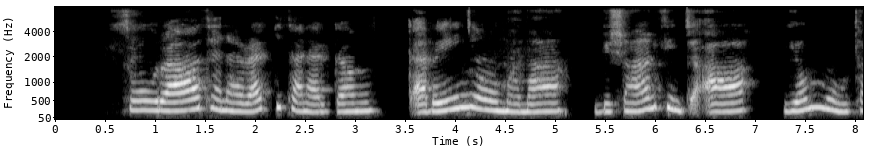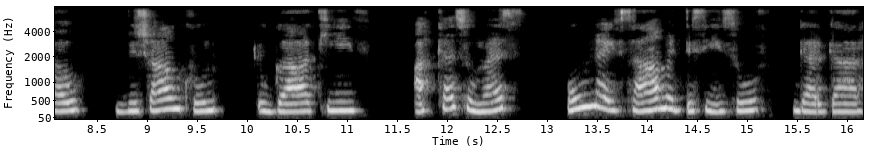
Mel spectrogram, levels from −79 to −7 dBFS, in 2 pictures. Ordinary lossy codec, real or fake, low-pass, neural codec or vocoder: AAC, 32 kbps; fake; 7.2 kHz; codec, 16 kHz, 8 kbps, FreqCodec, smaller model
